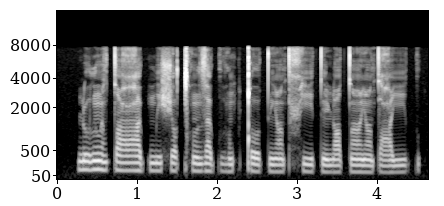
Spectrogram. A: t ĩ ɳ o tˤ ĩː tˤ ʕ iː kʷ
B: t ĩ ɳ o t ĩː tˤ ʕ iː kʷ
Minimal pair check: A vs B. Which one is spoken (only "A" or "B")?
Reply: A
